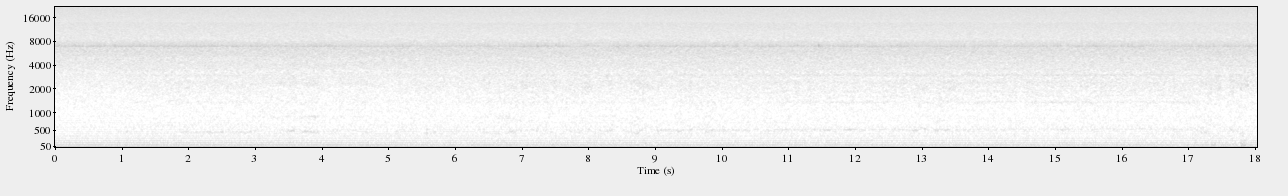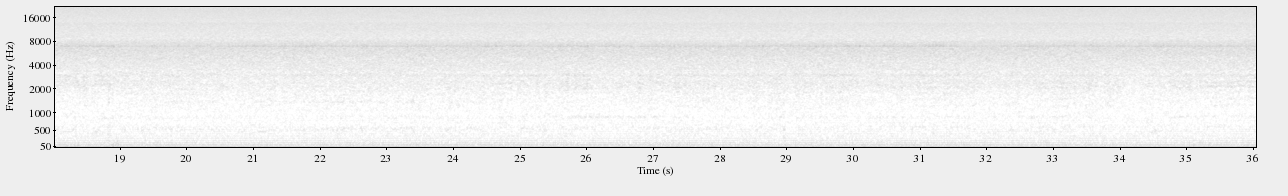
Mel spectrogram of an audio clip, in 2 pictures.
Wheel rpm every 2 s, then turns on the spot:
20, 60, 40, 60, 60, 70, 70, 70, 70, 70, 60, 70, 70, 70, 80, 70, 70, 70.
none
